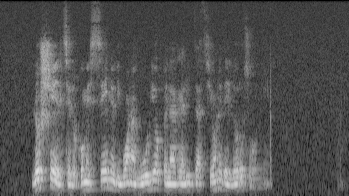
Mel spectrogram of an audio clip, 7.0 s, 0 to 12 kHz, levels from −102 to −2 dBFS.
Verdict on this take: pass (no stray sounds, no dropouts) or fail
pass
